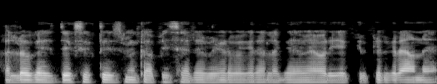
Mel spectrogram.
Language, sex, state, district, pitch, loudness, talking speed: Hindi, male, Bihar, Araria, 105 Hz, -17 LUFS, 245 wpm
